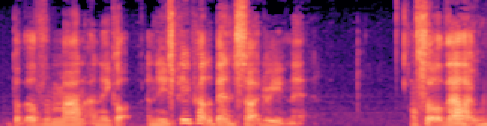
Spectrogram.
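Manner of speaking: usual speaking voice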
